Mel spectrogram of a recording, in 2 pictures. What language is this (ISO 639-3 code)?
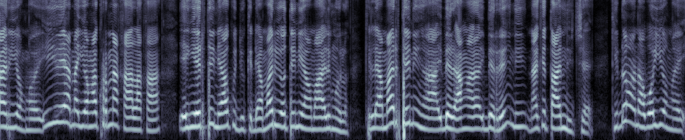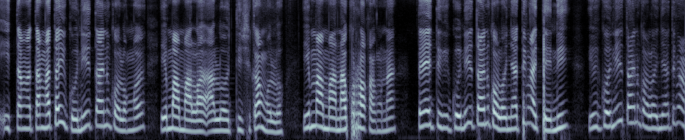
tuv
